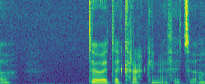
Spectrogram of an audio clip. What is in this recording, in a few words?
"crac", Welsh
